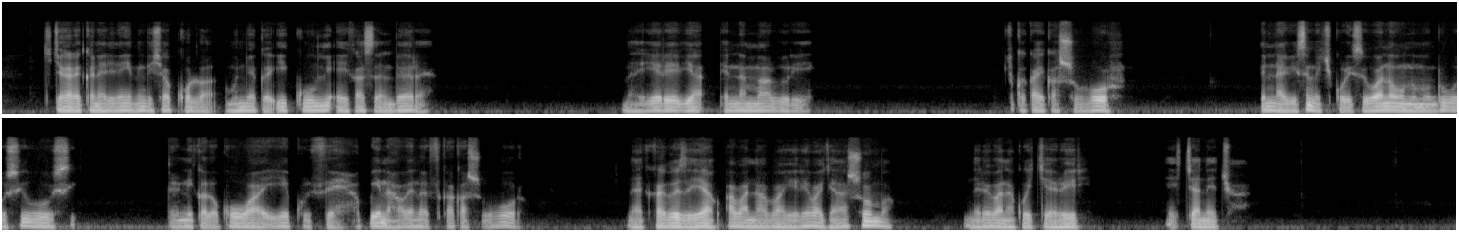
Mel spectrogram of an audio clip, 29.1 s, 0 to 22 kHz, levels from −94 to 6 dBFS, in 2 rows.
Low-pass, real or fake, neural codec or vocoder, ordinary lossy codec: none; real; none; none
